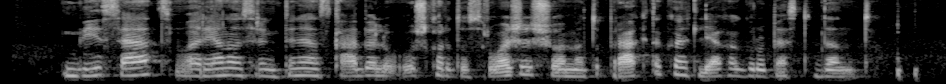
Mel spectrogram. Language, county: Lithuanian, Vilnius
